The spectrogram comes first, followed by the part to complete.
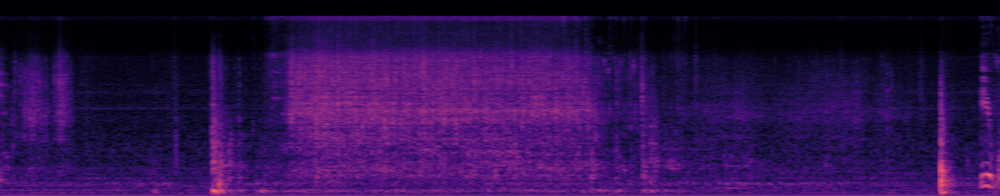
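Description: Water running from a tap for about three seconds into a plastic bowl of dry red beans, covering them for soaking. A single sharp knock comes about two seconds in, just before the water starts.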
